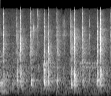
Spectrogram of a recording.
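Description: Light, irregular clicks and taps from fingers working the control stick of a handheld RC transmitter.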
